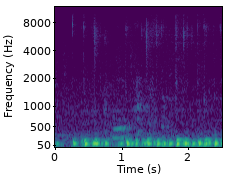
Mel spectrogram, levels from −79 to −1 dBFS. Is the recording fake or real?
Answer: fake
